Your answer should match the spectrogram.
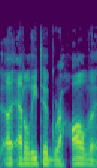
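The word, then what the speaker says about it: Adelita Grijalva: And it's Graalva. Yes, absolutely. I I apologize. Adalita Graalva is how you say her name.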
